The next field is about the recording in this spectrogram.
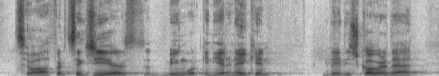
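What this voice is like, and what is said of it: Strong non-native English accent. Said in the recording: “English is my second language, as you probably noticed by my pronunciation ... you have a strong accent”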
